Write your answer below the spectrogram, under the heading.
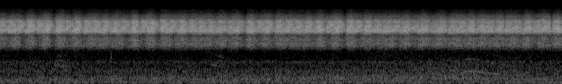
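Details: Cicadas singing near the sea in Croatia, summer 2020: an intense sizzling buzz with a fast tremolo, slightly swelling and easing in strength.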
